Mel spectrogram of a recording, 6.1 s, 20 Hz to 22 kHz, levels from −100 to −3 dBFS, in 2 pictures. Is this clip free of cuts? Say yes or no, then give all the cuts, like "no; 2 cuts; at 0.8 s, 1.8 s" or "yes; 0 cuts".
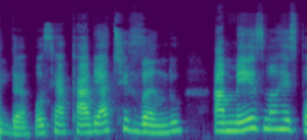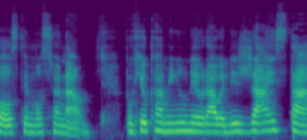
yes; 0 cuts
